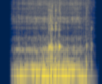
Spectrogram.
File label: monster snoring short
